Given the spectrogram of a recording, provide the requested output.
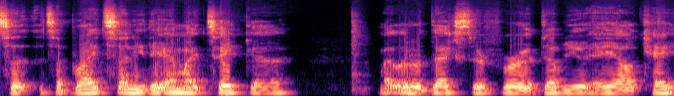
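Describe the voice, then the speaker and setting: The voice is somewhat breathy with a dark, mellow tone, fairly even intonation and a moderate pace. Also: man. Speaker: podcast co-host. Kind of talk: casual chat.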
